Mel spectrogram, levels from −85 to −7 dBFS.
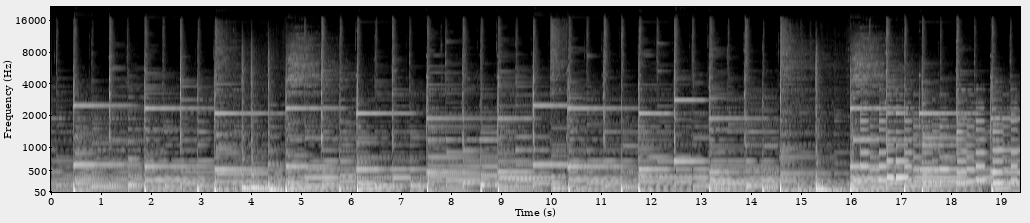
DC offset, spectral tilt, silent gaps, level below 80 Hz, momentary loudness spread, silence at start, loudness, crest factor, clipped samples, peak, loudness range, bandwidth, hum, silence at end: under 0.1%; -6.5 dB/octave; none; -30 dBFS; 8 LU; 0 s; -26 LUFS; 22 dB; under 0.1%; -4 dBFS; 3 LU; 17.5 kHz; none; 0 s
